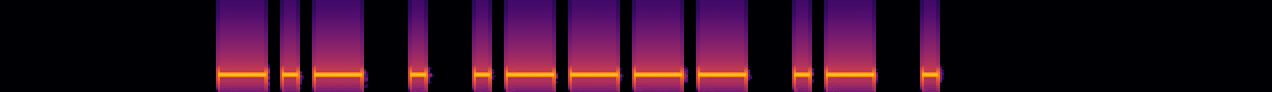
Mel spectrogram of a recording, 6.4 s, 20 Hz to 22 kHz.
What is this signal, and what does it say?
Morse code, heard as a keyed tone, about 16 wpm, 700 Hz. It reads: KE1AE
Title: USA Call Signs - 5 Characters - Repeated 2x - 15wpm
